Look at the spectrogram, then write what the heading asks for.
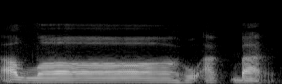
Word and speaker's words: Allahu akbar: tidak dipakai dalam pengucapannya huruf ha dalam lafaz Allah jnya dibaca dengan harakat Dom ringan jadi Allahu akbar bunyikan Hunya tapi e ringan tanpa berlebihanil mubalagah ya Eh jangan di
